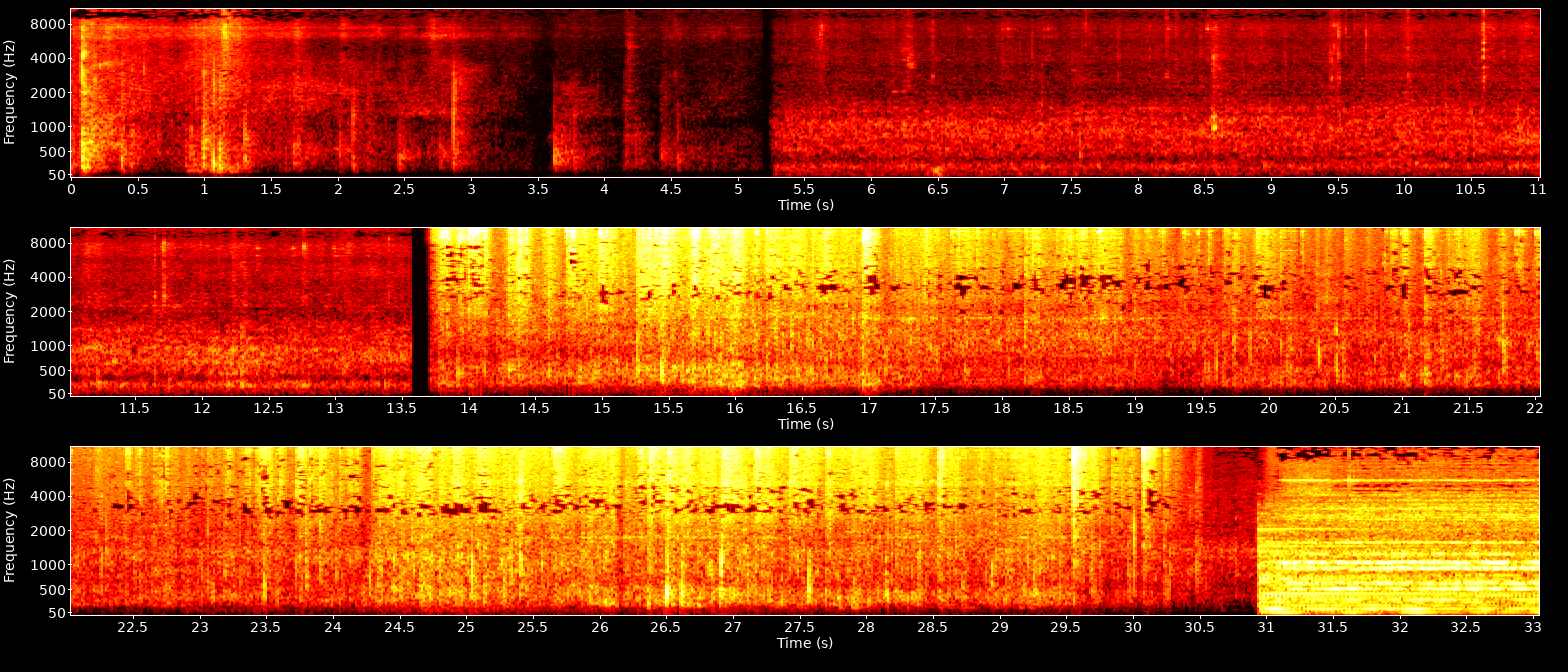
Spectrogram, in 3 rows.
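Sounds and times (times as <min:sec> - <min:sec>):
shopping cart rattling on wooden bridge: 0:13.7 - 0:30.5.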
